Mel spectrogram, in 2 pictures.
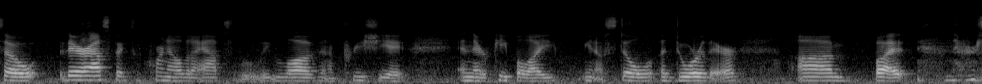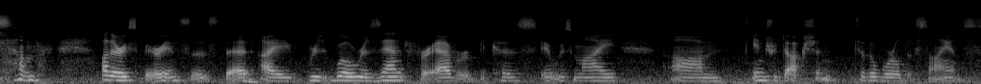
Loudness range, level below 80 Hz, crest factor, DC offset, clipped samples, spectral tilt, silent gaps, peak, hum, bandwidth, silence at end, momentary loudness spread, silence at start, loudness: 7 LU; -50 dBFS; 18 dB; under 0.1%; under 0.1%; -6.5 dB/octave; none; -10 dBFS; none; 16 kHz; 0 s; 14 LU; 0 s; -30 LUFS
